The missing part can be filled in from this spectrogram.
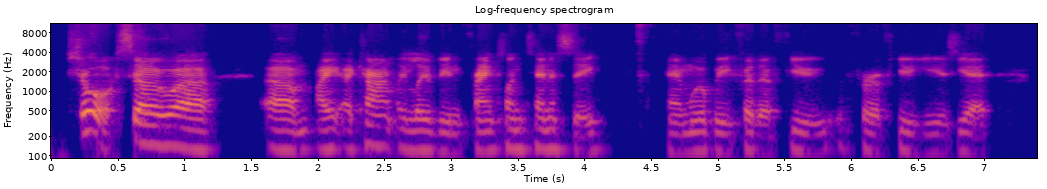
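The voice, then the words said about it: Unique non-American accent. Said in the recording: “has a unique accent for somebody who lives in Tennessee”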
